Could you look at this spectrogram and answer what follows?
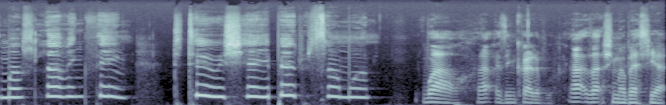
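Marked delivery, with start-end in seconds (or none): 0.0-3.7 very high put-on imitated voice. Announcing he is doing the voice from 86: put-on imitated voice. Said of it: "I'm doing the voice from 86".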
